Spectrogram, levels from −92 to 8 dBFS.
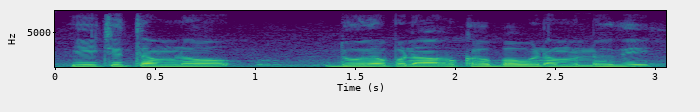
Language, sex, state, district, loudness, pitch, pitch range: Telugu, male, Telangana, Hyderabad, -14 LUFS, 160 Hz, 150-160 Hz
